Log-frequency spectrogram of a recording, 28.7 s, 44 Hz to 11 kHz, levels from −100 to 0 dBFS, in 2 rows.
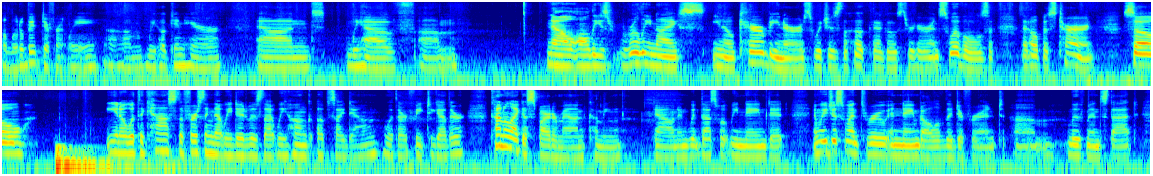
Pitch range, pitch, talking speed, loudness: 140-165 Hz, 150 Hz, 180 wpm, -38 LUFS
